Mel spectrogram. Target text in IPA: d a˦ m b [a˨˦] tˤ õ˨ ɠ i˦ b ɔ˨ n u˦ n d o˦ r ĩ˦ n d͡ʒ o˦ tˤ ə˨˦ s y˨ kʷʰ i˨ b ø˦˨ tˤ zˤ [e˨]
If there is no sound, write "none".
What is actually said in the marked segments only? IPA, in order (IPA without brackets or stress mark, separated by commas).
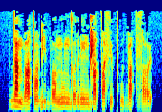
a˨˦, ø˨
